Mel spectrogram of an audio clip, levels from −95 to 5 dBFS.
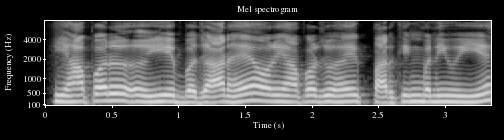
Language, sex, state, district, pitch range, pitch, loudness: Hindi, female, Bihar, Patna, 205-220 Hz, 215 Hz, -13 LUFS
